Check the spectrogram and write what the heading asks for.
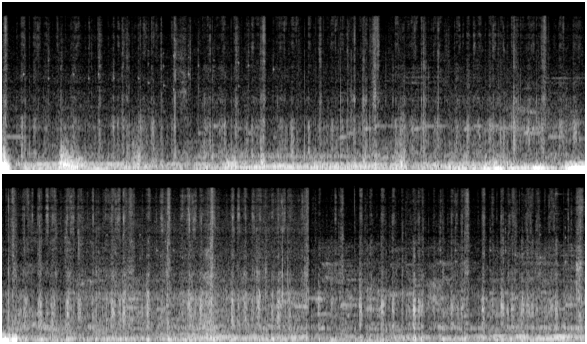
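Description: A pen scratching and rubbing across paper as cursive letters are written, with a few low bumps from the hand or paper, the loudest near the start and around the middle.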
